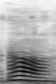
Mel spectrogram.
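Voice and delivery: imitated high, forced little chuckle; teacher's awkward courtesy chuckle, imitated. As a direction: mimic a polite, uncomfortable laugh trailing into "oh". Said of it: "the teacher just gave an awkward chuckle".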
